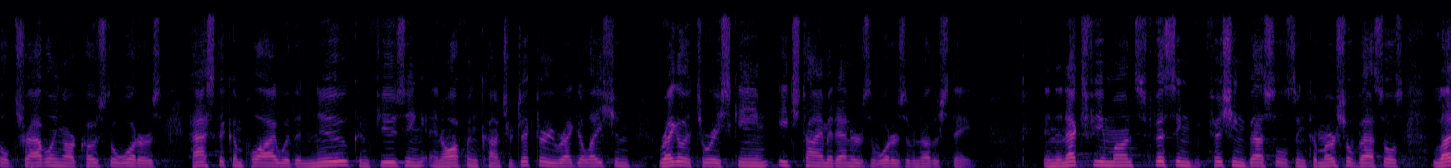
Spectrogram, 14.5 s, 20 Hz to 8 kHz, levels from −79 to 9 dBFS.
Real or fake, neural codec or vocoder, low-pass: real; none; 7.2 kHz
